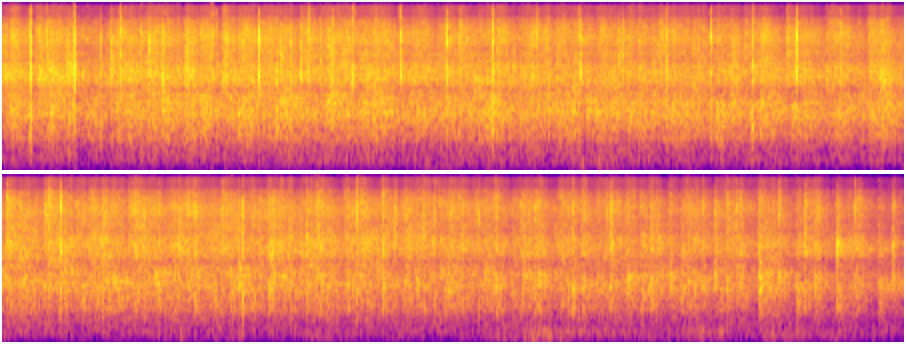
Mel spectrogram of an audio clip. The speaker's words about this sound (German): Und das ist dein Applaus.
